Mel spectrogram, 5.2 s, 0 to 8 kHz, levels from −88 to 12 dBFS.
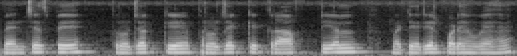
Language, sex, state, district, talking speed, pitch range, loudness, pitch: Hindi, male, Jharkhand, Garhwa, 125 wpm, 135-150 Hz, -14 LUFS, 145 Hz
